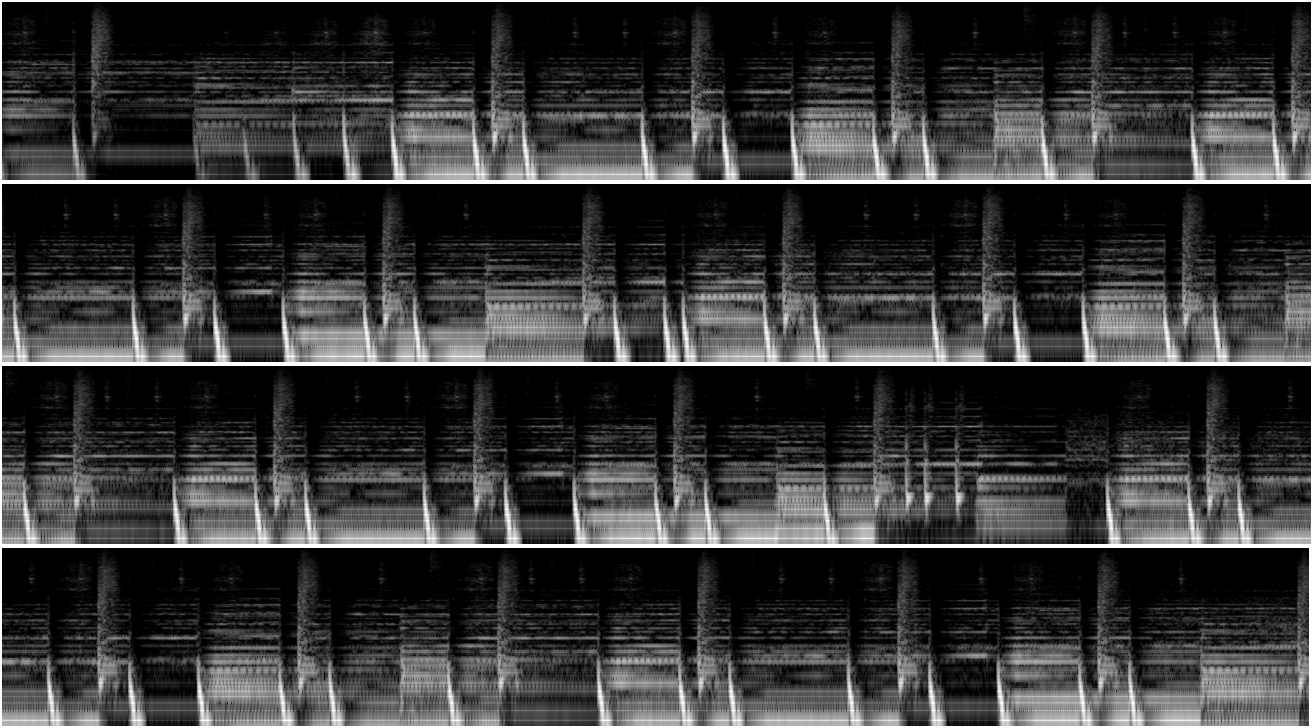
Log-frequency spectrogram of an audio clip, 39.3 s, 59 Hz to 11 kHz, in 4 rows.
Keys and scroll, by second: 0.5-3.7 typing, 4.2 Return, 9.4 BackSpace, 9.6 e, 19.7 shift+F2, 20.1 Escape, 22.7 ctrl+Page_Down, 33.6-35.0 typing.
